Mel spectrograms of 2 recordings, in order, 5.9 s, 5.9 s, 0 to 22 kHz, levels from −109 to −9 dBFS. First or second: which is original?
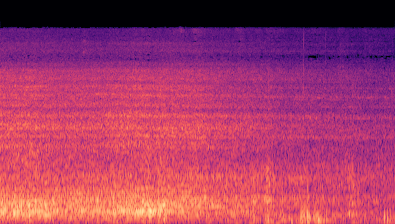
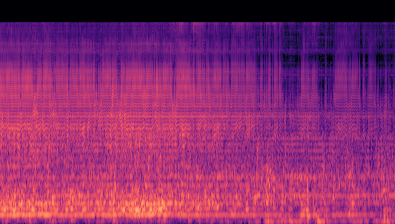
first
